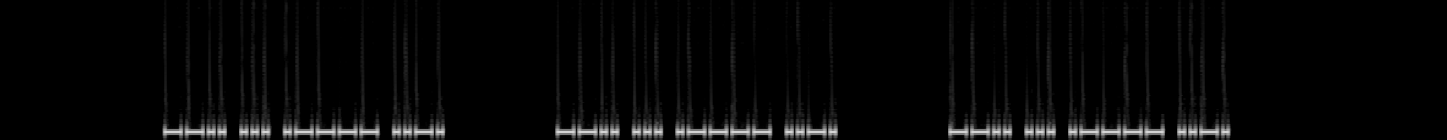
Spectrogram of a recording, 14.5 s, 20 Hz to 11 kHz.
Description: Morse code, heard as a keyed tone, about 22 wpm, 700 Hz. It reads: ZS1F ZS1F ZS1F
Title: DXCC-100 Call Signs - 4 Characters - Repeated 3x - 22wpm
